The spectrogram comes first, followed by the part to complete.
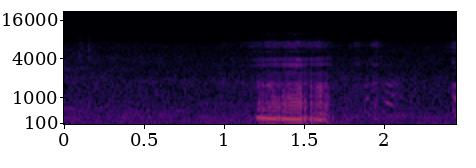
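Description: Near silence in a pause in speech, broken a little past a second in by one brief low hum from the speaker's voice, like a short hesitation sound.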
